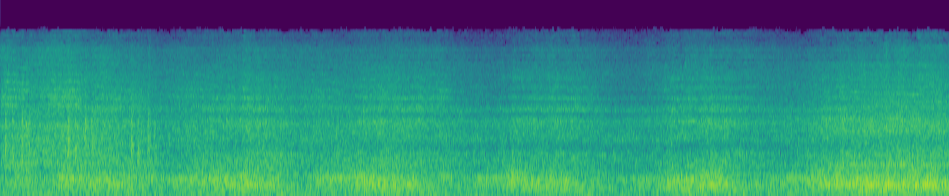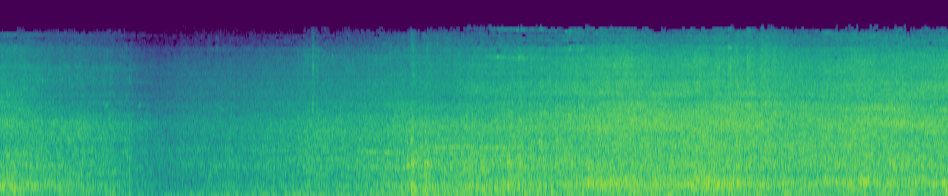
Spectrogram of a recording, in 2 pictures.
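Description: Trains passing close by on a main line: an ICE-T electric tilting train with rhythmic wheel clatter, then a red double-deck regional train behind an electric locomotive. After a short lull near the middle, the noise builds again as a container freight train rolls past.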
